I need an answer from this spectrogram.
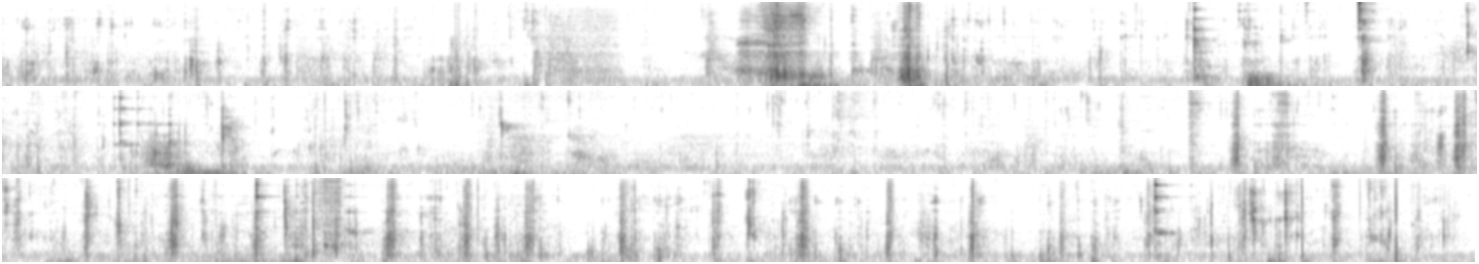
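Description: A person chewing and crunching food close to the microphone, with many short clicks of metal chopsticks against dishes and a louder burst about five seconds in. A faint steady hum runs underneath.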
